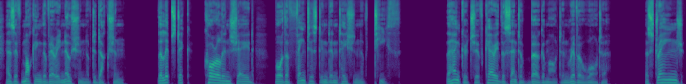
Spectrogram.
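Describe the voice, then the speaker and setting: Very deep-voiced brooding detective played by a man. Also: dry recording, clean studio sound, heavily acted. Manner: measured, reflective, melancholy. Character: brooding, literary male police detective narrating his case. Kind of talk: slow scripted first-person mystery narration.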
